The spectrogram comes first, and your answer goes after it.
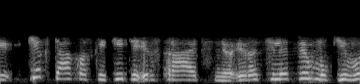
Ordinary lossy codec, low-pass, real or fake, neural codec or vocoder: AAC, 16 kbps; 7.2 kHz; real; none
